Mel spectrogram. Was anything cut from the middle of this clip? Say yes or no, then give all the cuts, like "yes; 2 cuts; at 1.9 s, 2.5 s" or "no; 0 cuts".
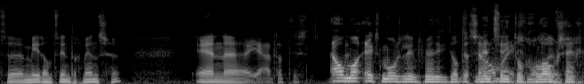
no; 0 cuts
